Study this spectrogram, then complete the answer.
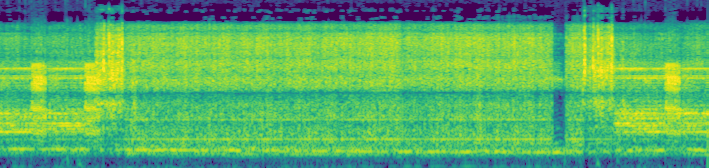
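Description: An electric desk fan whirs.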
